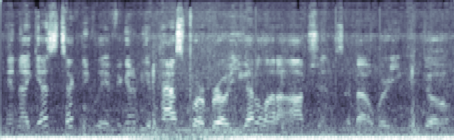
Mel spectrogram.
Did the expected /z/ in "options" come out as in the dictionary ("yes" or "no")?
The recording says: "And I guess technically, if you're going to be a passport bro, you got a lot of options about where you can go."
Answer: yes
